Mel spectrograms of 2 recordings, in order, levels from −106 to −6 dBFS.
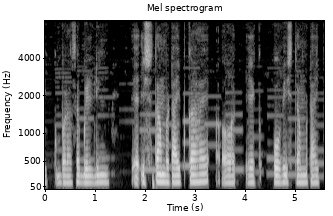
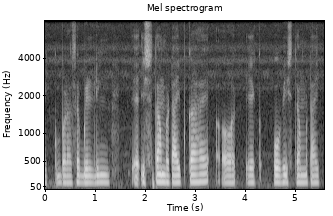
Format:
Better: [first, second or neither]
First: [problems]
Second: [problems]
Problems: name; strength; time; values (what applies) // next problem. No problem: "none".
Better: second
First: noise reduction (classical method spectral subtraction)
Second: none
